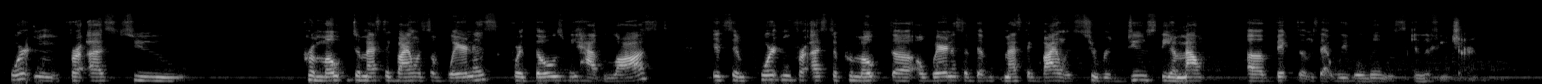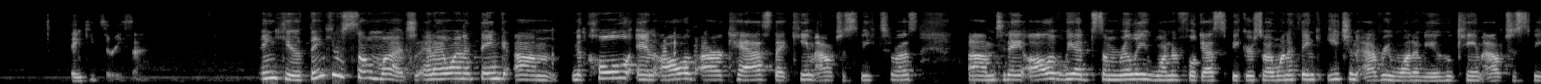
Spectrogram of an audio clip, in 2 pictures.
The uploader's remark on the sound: We are live from the 1st Annual "Virtual Speak Out: Silence Hides Violence" event, brought to you by NDV Healing & Support Inc.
